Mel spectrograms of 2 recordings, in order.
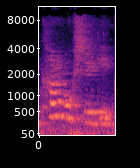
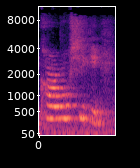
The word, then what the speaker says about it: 카복시기: 샌드리 카르복실기. 카복시기. 이게 영어 발음이라서 카복시기. 카복시기.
